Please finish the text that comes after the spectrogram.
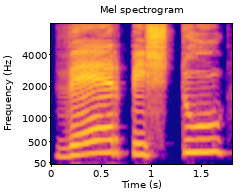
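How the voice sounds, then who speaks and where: A huge old-world storybook dragon, acted out by a woman, gruff and imperious. He challenges slowly, with a growl in the delivery. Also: high-pitched, pitched above the performer's own voice. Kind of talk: storybook character voice.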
